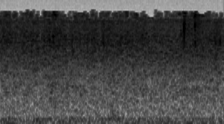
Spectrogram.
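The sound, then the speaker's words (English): Steady rain hiss, faint and even throughout, with no separate drops or gusts standing out. “So you head out into the rain and the wind is howling.”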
